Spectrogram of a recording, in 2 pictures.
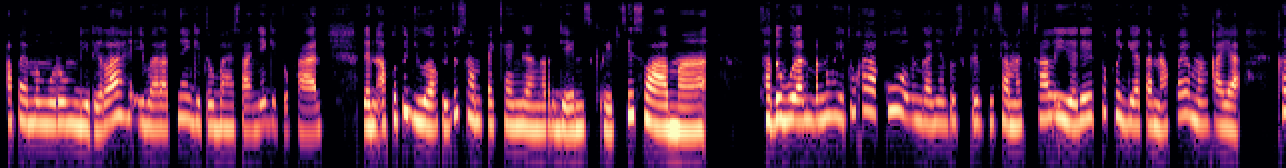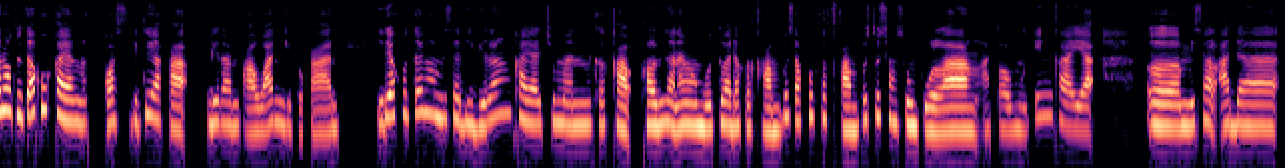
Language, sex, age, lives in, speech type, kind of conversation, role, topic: Indonesian, female, 20-24, Indonesia, conversation, podcast, guest, Bagaimana pengalamanmu memulai lagi kehidupan sosial setelah putus cinta atau kehilangan?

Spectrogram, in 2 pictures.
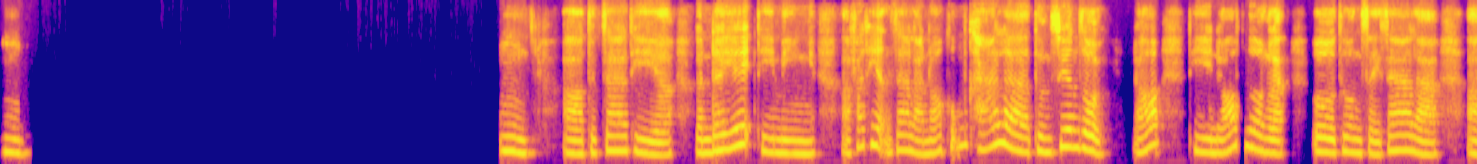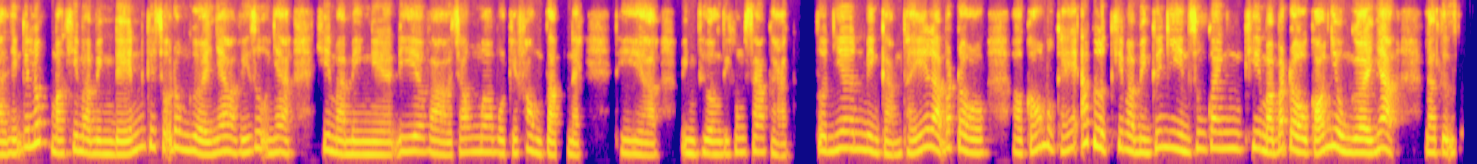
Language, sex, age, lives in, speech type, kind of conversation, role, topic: Vietnamese, female, 30-34, Vietnam, conversation, advice, user, Tôi nên làm gì khi cơn hoảng loạn đột ngột xuất hiện lúc đang ở nơi công cộng?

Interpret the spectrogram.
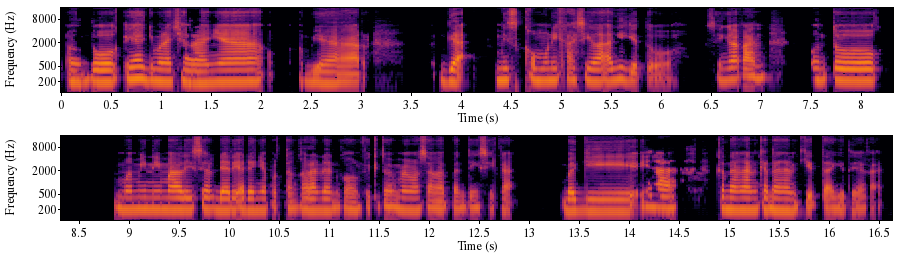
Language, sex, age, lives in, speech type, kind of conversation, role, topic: Indonesian, female, 25-29, Indonesia, conversation, unstructured, none, Kenangan apa yang paling sering memicu pertengkaran atau konflik?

